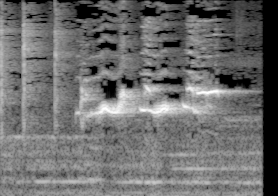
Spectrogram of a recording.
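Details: White-rumped shama (murai batu) lure song meant to prompt singing through the day: two sharp clicks, then a short string of bright whistled notes rising slightly in pitch, with a low steady hum behind.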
